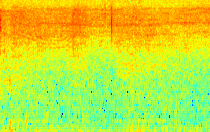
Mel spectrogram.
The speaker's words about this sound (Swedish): Ja, så låter det när det kokar. Middagsmaten.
